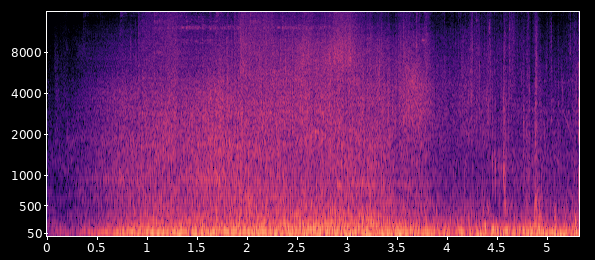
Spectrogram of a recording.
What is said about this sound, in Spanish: Y yo, blanco de miedo, vimos y escuchamos cómo los dos camiones se hacían fuego y estallaban.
